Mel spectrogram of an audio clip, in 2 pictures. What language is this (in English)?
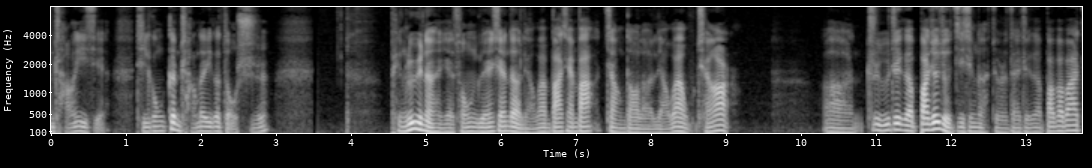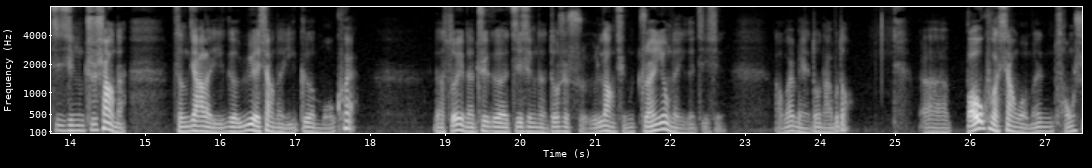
Chinese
